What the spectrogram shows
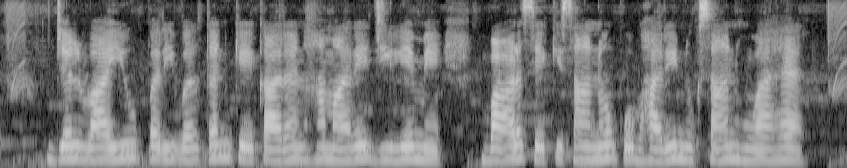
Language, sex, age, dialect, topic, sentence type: Hindi, female, 41-45, Hindustani Malvi Khadi Boli, agriculture, statement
